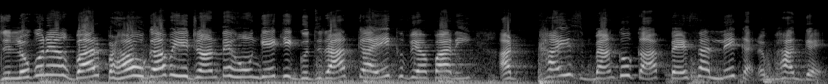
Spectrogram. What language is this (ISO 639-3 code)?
hin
